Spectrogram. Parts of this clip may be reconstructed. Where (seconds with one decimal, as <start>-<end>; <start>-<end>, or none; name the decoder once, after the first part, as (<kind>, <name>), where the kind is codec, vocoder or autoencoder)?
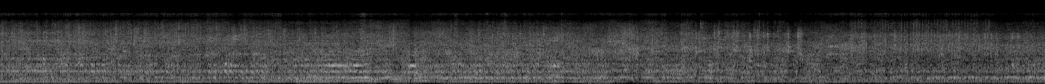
3.4-4.5 (codec, DAC); 5.5-6.6; 8.0-8.5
